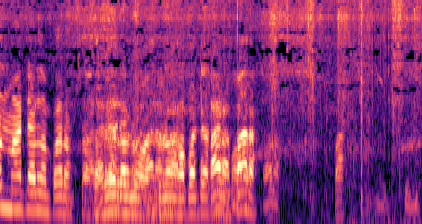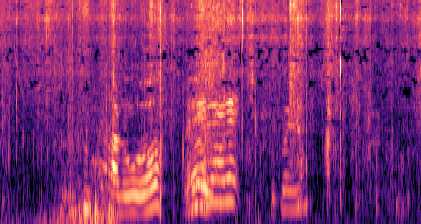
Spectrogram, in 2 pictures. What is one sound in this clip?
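Young men talk loudly and with animation nearby.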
